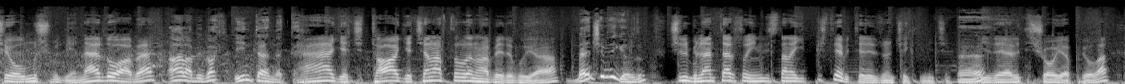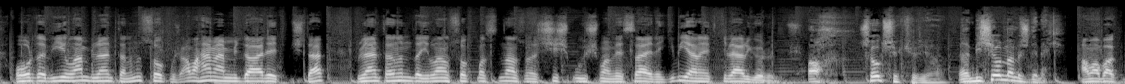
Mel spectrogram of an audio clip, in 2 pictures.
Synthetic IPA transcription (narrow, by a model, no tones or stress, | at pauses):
ʃejo̞lˠmuʃmɯd̪ijɛnæɾd̪ɛoɦabæɾ̥aɾabibakint̪ʰæɾnɛt̪ʰːɛɟet͡ʃʰt̪ʰaɟe̞t͡ʃʰænhaft̪ʰalˠaɾɯnhabe̞ɾibuja̰ːbænt͡ʃʰɛbid̪ɛɟøɾd̪ym | ʃimd̪ibylʲænt̪ʰːæɾsohind̪ist̪anaɟit̪̚miʃt̪ijabit̪ʰelʲe̞vʲizjo̞nt͡ʃʰe̞cʰimit͡ʃʰinbiɾejalʲit̪ʰi̥ʃo̞japʰɯjo̞lˠaɾ | o̞ɾd̪abijɯlˠanbylʲænt̪ʰanɯmɯso̞kmuʃamaɦemænmyd̪aːhalʲɛːt̪miʃlʲæɾ̥ | bylʲænt̪ʰanɯmd̪ajɯlˠanso̞k̚masɯnd̪anso̞nɾaʃiʃujuʃmavɛsaːiɾɛɟibijanaɛt̪cʰilʲæɾɟø̞ɾy̰lʲmyʃax | t͡ʃʰokʃycʰyɾjaɛbiʃejolˠmamɯʃd̪emɛc | amabak̚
